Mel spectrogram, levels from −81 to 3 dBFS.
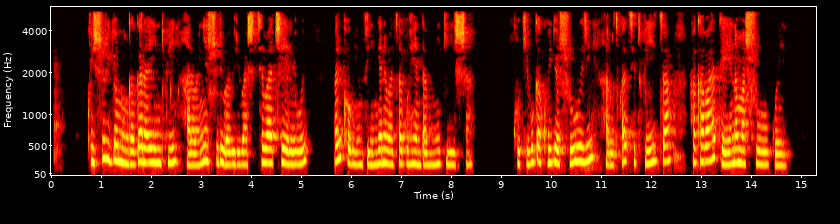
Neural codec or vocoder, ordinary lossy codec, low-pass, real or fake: vocoder, 44.1 kHz, 80 mel bands, Vocos; MP3, 32 kbps; 5.4 kHz; fake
